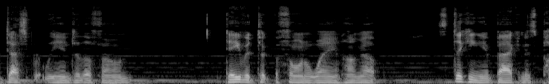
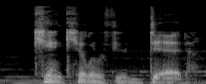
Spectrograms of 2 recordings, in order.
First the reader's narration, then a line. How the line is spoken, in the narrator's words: I growled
